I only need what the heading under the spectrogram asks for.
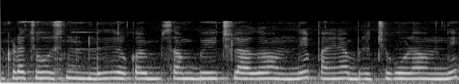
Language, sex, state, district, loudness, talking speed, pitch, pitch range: Telugu, female, Andhra Pradesh, Visakhapatnam, -16 LUFS, 130 wpm, 265 Hz, 260-275 Hz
